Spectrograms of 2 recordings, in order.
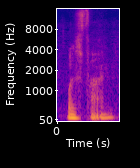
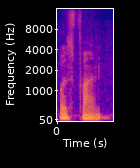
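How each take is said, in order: Both takes have the same delivery.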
